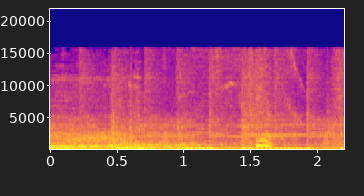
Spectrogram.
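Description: Animated-battle magic sound effects, a dense layered crash of energy attacks, over dramatic background music. A short pitched sound rises and falls near the end.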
